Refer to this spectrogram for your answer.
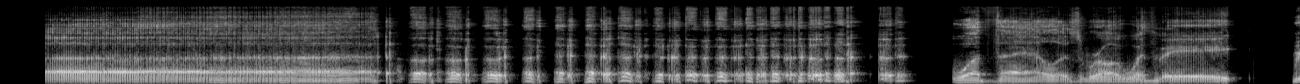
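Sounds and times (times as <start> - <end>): short choppy burps: 0.5 - 9.2
woman belching: 0.5 - 9.2.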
